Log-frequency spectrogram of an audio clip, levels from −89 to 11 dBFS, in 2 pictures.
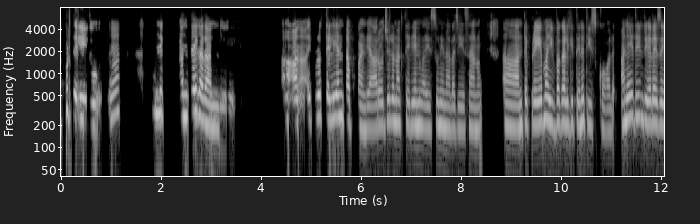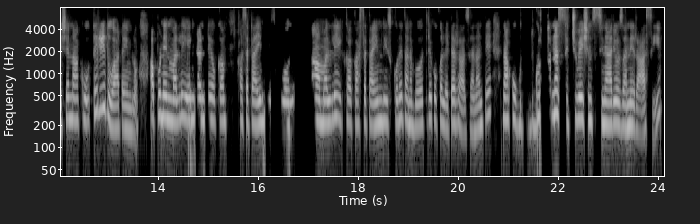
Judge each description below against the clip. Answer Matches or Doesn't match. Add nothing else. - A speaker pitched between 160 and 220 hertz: Matches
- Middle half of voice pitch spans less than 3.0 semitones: Doesn't match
